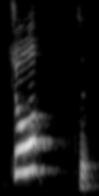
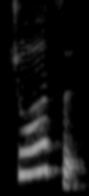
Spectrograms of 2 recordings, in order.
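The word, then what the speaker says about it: 桌子: Please don't do like this. 桌子, 桌子. No, it's okay, but here so wet, so we say 桌子, 桌子.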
